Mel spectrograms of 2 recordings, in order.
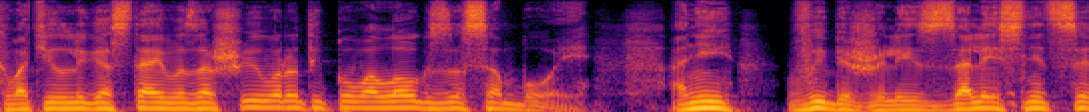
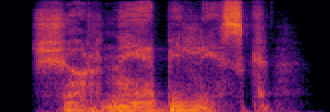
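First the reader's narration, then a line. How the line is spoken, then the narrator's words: Breathed out. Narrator (Russian): выдохнул Гордей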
